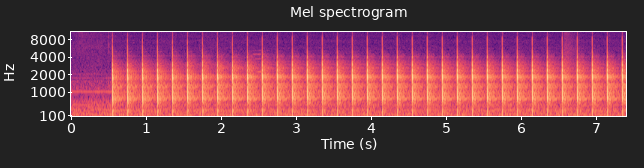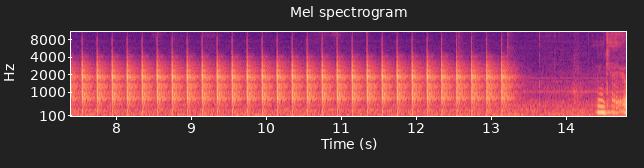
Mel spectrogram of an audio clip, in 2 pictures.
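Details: Acoustic pharyngometer sleep apnea screening of an adult male patient breathing normally through mouthpiece with nose pinched: rapid, very regular clicking pulses, about 150 a minute, measuring the throat airway.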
